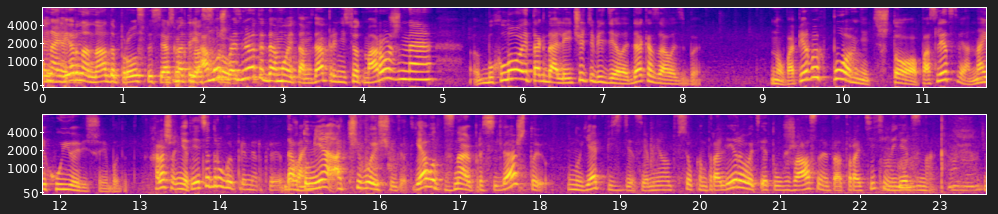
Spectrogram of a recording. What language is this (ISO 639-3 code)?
rus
